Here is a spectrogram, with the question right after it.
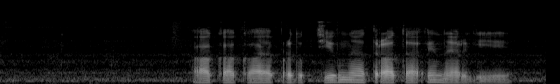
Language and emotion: Russian, neutral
